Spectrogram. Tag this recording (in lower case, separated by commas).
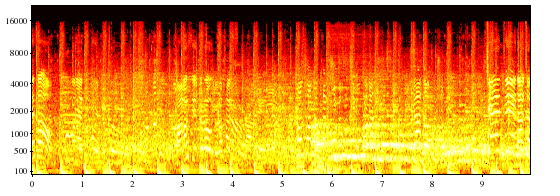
playing volleyball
